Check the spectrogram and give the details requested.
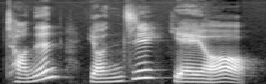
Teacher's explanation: If I'm stating something, for example, my name, I will say 저는 연지예요. And the intonation will go down.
